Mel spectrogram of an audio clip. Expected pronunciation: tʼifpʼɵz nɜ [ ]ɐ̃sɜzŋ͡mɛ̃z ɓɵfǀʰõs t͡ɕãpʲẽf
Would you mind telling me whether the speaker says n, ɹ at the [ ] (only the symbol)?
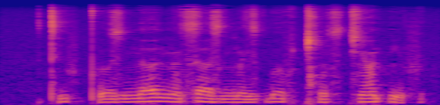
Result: n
